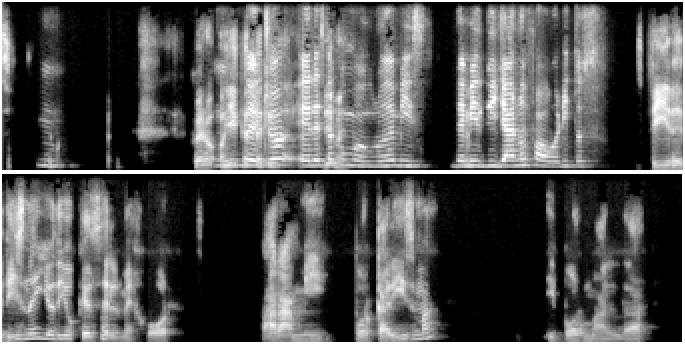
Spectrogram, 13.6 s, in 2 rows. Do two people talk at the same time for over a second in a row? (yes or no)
yes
